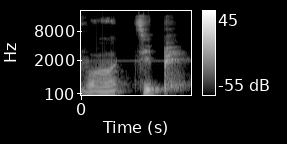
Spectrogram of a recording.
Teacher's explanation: son samiti tələffüs zamanı karlaşır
